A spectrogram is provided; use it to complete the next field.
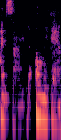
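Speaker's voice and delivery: very quiet, hushed, low, officious voice. Speaker recalling the rehearsed line as the officious nurse: hushed tone. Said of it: "This kind of sort of hushed tone".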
